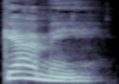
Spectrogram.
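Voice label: "gammy", English, British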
